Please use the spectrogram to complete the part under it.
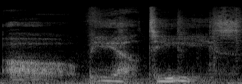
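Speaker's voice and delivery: faint, barely-there whisper, very slow and drawn out. Retelling what a man said as he came in, retelling a near-whisper. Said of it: "in this voice that's barely above a whisper".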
